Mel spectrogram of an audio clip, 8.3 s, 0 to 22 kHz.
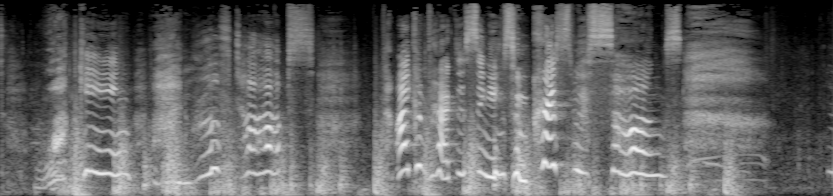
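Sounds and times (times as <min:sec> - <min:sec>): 
speech: 0:00.3 - 0:02.9, 0:04.3 - 0:06.5
rough breathy burst: 0:06.8 - 0:07.7.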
